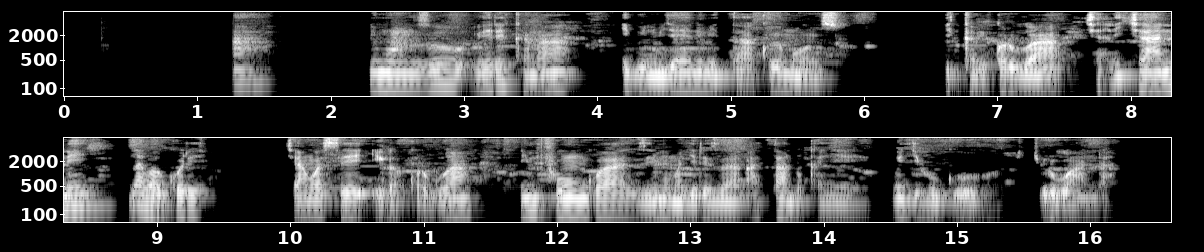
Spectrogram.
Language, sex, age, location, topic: Kinyarwanda, male, 25-35, Kigali, finance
